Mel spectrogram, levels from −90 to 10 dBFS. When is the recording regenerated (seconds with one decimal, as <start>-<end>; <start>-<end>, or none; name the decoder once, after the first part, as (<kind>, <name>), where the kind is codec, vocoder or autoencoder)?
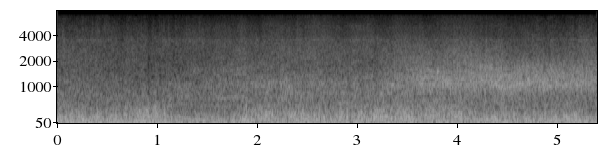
1.3-4.5 (codec, DAC)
